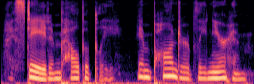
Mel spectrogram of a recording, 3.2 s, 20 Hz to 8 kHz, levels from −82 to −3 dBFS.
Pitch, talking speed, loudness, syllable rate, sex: 165 Hz, 115 wpm, -17 LUFS, 4.7 syllables/s, female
